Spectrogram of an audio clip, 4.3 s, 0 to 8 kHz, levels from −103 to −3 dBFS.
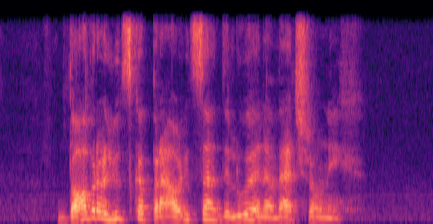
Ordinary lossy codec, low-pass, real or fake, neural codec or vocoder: none; 7.2 kHz; fake; vocoder, 44.1 kHz, 128 mel bands every 512 samples, BigVGAN v2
